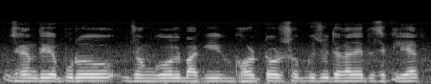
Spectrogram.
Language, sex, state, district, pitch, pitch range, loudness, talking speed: Bengali, male, Tripura, West Tripura, 155 Hz, 150-155 Hz, -13 LUFS, 165 wpm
